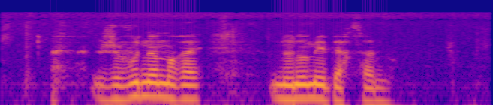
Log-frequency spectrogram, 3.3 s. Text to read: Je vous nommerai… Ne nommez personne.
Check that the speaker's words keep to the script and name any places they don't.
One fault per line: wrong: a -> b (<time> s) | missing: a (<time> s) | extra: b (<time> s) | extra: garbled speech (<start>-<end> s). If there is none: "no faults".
no faults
